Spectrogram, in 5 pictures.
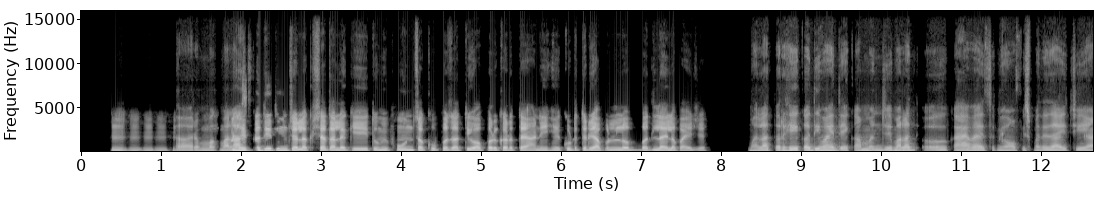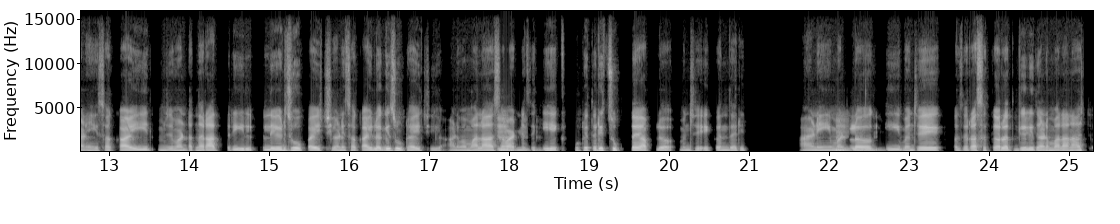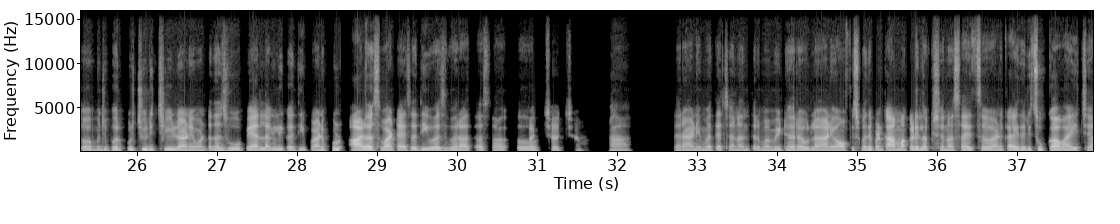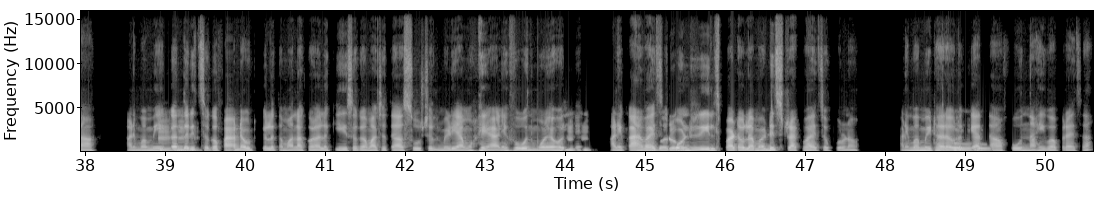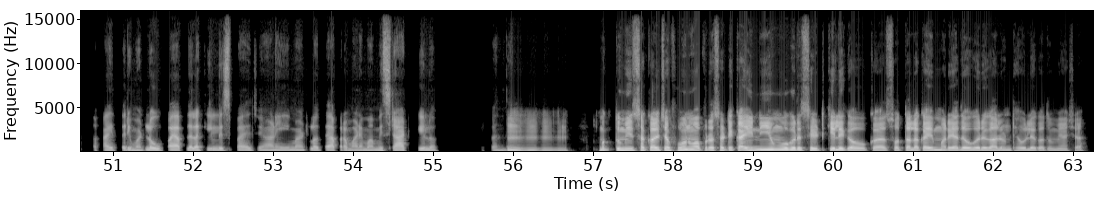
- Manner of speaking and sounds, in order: other background noise; tapping; in English: "फाइंड आउट"; laughing while speaking: "मीडियामुळे आणि फोनमुळे होते आहे"
- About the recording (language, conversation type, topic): Marathi, podcast, सकाळी तुम्ही फोन आणि समाजमाध्यमांचा वापर कसा आणि कोणत्या नियमांनुसार करता?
